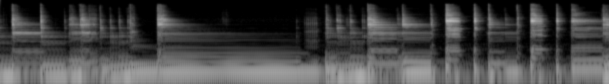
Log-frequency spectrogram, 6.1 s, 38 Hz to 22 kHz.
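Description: Electric bass played fingerstyle through an Efremoff HomeBox-110, a 100 W hybrid bass combo with one 10-inch speaker and a tweeter, heard raw through a studio mic. A run of quick plucked notes, then one note held for over a second, then quick notes again.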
